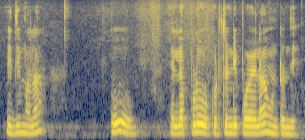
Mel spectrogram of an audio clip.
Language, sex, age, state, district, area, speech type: Telugu, male, 18-30, Telangana, Hyderabad, urban, spontaneous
